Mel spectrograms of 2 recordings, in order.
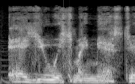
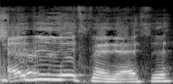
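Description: First: It is said in a clear normal voice. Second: It is said muffled, holding the tongue.

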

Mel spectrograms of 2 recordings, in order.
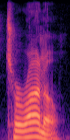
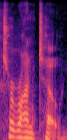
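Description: First: The second T is dropped entirely. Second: The second T is clearly pronounced. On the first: The speaker is from the city. The speaker calls it right. "like two N's. You don't put the second T" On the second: The speaker is not from the city. The speaker calls it wrong. "it's not Toronto. You don't say the second T"

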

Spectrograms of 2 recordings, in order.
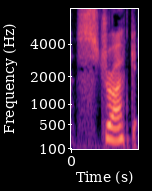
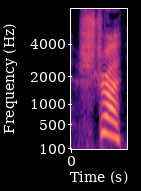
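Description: First: It begins with a plain s sound. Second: It begins with an sh sound. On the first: "Instead of" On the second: "as if they actually began with an SH"

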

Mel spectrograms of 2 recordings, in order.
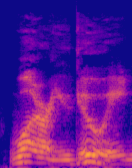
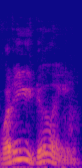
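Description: First: It sounds like an acted villain line. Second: It sounds like sincere, real confusion.

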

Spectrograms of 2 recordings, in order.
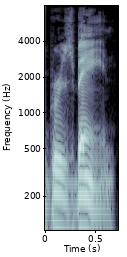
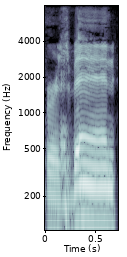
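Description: First: The name has an American pronunciation. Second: The name has an Australian pronunciation. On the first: The speaker calls it wrong. "a lot of Americans say Brisbane" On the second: The speaker calls it right. "but we know it's Brisbane"

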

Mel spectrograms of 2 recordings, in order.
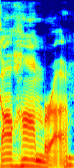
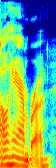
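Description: First: The name is said with a European pronunciation. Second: The name is said with a local American pronunciation. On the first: The speaker is not from the local area. The speaker calls it wrong. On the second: The speaker is from the local area. The speaker calls it right.

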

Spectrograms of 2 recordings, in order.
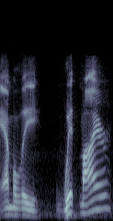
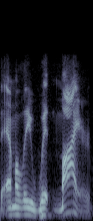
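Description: First: The stress in Whitmire is on Whit. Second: The stress in Whitmire is on mire. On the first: The speaker calls it wrong. "Instead of saying Emily Whitmire" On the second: The speaker calls it right. "she emphasizes the mire and not the wit"

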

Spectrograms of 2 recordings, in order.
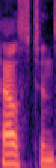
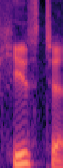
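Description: First: The name is said the New York way. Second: The name is said like the Texan name. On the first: The speaker calls it right. "But it isn't. It's Houston Street" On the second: The speaker calls it wrong. "assume that it's pronounced Houston, as in Sam Houston"

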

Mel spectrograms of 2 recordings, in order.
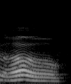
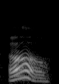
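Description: First: It sounds like a passive-aggressive remark. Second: It sounds like a surprised exclamation.

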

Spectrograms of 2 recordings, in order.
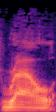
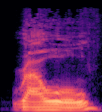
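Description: First: The name is said short, like 'ral'. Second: The name is said the French way, like 'ra-ool'. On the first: This is how people from the north of England say it. "If they're from the north of England, it's Raoul, R-A-L" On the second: This follows the French spelling. "It should be Raoul, I guess, because it's a French spelling"

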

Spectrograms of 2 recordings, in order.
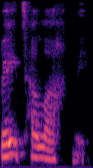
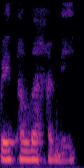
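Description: First: The first word stands apart from the second. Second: The two words are run together as one. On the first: The speaker calls it right. "you get the first word separate and the connection on the second word" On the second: The speaker calls it wrong. "Instead of saying"

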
